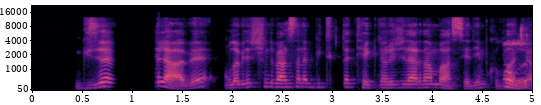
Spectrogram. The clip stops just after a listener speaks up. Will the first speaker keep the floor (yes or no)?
yes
